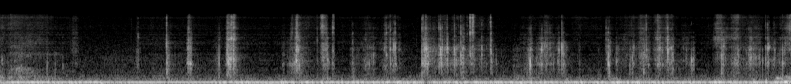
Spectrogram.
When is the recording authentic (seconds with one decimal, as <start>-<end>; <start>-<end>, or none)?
0.7-1.4; 4.0-5.2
